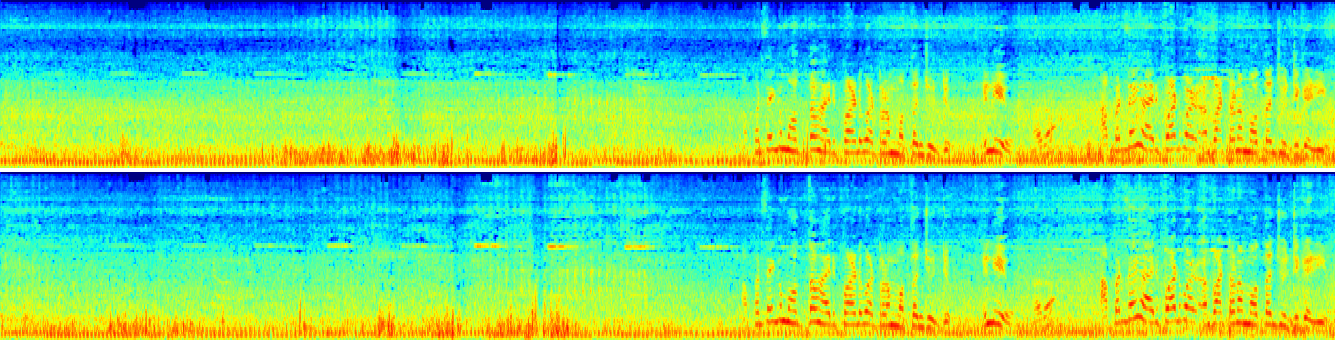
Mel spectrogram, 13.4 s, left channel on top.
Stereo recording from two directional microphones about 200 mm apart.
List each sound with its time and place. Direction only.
7.7 s speech: 20° right (ahead or behind)
11.1 s speech: centre (ahead or behind)
11.4 s speech: 15° right (ahead or behind)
